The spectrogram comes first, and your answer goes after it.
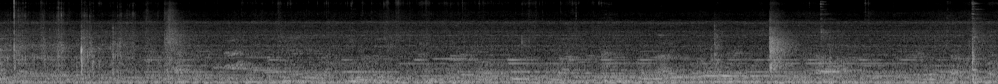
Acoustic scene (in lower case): cafe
